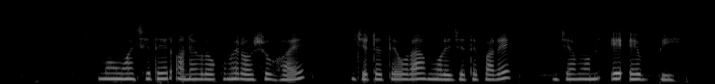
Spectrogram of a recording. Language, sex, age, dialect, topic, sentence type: Bengali, female, 18-24, Northern/Varendri, agriculture, statement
